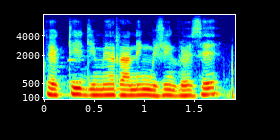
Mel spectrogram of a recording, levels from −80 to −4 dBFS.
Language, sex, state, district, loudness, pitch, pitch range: Bengali, male, Assam, Hailakandi, -16 LUFS, 150 Hz, 145-165 Hz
